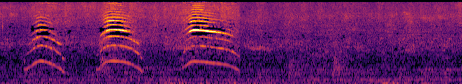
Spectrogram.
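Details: British Shorthair kittens calling with three high, arched mews about a second apart, each rising and falling in pitch, followed by quiet indoor background.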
